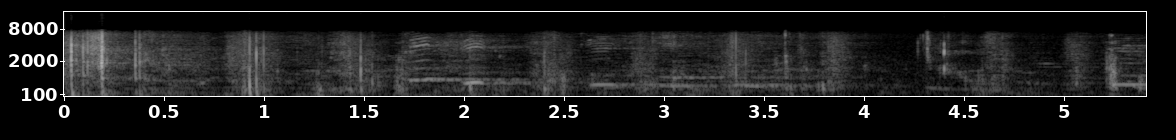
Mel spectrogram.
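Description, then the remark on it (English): Crisp crunches of someone biting into and chewing fruit, a steady run of wet, crackly chews with brief pauses, and faint voices murmuring in the background. “I didn't realize how long it takes to chew.”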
